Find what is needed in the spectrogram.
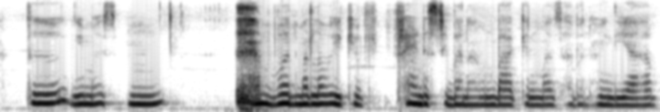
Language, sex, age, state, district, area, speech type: Kashmiri, female, 30-45, Jammu and Kashmir, Shopian, rural, spontaneous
